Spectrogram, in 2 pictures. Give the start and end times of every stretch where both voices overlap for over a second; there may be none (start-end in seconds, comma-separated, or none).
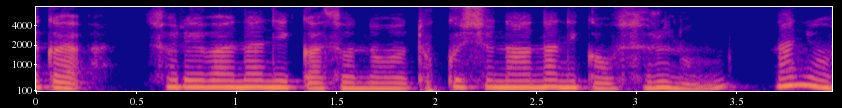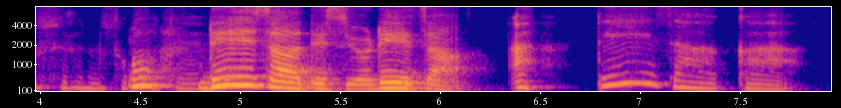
none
